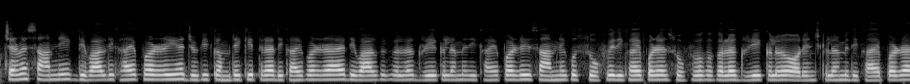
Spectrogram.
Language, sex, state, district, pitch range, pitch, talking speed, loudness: Hindi, female, Bihar, Jamui, 210-220 Hz, 215 Hz, 315 wpm, -15 LUFS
